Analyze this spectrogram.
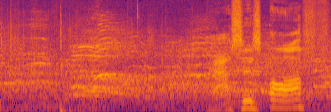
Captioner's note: ball thumping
